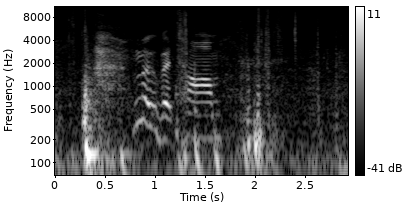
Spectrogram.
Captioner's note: sighs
